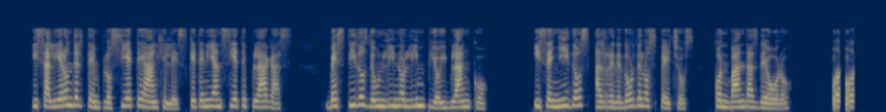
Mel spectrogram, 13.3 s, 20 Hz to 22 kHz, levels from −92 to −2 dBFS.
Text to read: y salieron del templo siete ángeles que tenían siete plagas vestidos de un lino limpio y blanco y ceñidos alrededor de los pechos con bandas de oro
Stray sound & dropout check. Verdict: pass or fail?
fail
